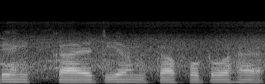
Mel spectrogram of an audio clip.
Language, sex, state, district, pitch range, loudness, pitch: Hindi, male, Bihar, Araria, 105-115 Hz, -23 LUFS, 110 Hz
